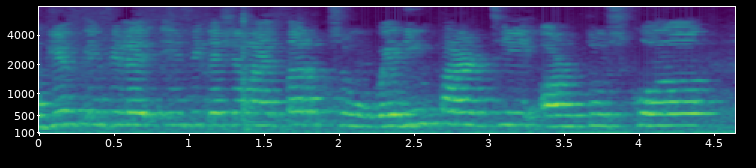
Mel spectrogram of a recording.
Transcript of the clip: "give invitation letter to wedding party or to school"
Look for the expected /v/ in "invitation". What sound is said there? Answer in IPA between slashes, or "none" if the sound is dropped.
/f/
